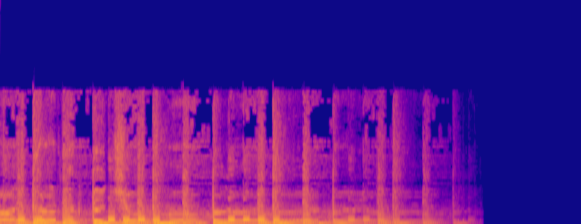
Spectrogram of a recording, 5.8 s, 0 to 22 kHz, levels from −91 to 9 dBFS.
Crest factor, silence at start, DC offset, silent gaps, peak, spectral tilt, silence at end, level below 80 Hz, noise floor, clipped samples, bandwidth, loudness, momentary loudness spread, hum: 16 dB; 0 s; under 0.1%; none; -4 dBFS; -5.5 dB/octave; 1.15 s; -24 dBFS; -40 dBFS; under 0.1%; 14 kHz; -19 LUFS; 13 LU; none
